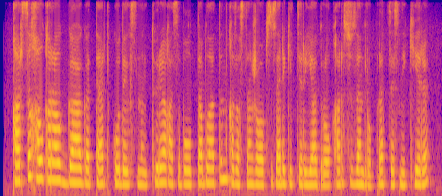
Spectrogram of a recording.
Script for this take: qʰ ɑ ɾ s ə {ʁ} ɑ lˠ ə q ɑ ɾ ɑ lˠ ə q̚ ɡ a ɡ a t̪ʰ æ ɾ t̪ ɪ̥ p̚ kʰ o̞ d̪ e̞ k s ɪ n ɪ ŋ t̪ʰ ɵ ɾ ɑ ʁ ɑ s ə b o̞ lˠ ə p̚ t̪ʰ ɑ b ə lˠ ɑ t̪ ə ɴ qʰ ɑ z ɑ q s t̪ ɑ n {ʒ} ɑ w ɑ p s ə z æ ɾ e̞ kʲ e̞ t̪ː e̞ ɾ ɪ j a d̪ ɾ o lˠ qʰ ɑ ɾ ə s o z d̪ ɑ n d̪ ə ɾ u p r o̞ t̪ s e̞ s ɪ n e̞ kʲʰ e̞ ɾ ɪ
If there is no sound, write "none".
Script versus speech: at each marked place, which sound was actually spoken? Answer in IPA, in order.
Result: χ, ʒ

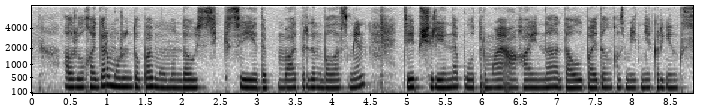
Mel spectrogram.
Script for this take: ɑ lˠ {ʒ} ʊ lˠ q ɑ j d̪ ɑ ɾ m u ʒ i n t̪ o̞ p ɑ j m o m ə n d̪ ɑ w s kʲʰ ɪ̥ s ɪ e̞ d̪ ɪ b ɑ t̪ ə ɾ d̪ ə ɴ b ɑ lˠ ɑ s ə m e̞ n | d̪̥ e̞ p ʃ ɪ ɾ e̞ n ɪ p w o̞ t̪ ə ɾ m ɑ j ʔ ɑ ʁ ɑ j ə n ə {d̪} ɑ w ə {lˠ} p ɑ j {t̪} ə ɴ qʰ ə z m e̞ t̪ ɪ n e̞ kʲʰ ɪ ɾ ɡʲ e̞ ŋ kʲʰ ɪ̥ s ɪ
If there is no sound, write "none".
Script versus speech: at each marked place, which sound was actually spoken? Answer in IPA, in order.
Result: ʒ, d̪, lˠ, d̪

